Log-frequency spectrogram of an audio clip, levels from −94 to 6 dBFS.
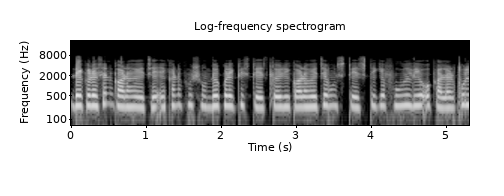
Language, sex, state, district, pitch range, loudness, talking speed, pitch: Bengali, female, Jharkhand, Jamtara, 235-260 Hz, -17 LUFS, 235 wpm, 255 Hz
